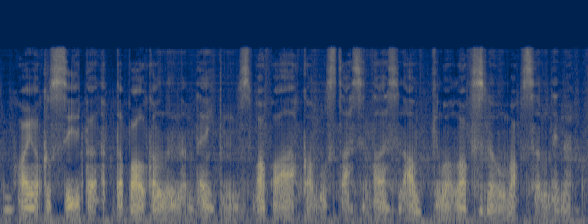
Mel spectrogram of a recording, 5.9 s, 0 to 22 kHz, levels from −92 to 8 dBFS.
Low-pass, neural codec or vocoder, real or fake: 9.9 kHz; autoencoder, 22.05 kHz, a latent of 192 numbers a frame, VITS, trained on many speakers; fake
